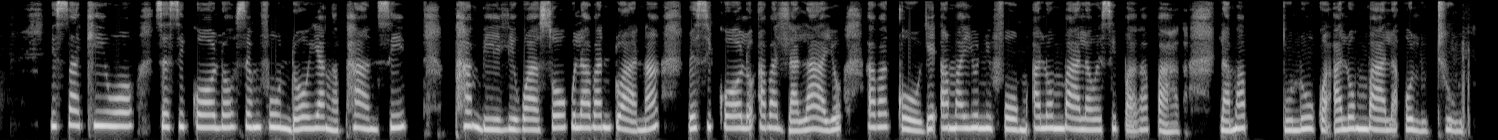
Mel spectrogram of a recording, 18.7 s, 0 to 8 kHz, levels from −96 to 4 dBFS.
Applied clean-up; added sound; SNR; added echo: none; none; none; none.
